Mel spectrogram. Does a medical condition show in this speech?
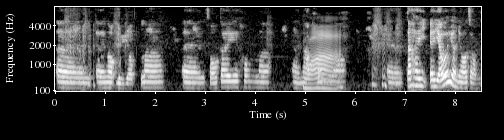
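No.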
